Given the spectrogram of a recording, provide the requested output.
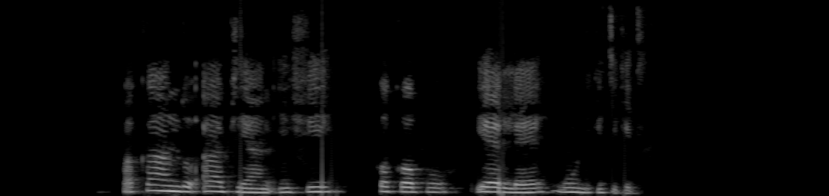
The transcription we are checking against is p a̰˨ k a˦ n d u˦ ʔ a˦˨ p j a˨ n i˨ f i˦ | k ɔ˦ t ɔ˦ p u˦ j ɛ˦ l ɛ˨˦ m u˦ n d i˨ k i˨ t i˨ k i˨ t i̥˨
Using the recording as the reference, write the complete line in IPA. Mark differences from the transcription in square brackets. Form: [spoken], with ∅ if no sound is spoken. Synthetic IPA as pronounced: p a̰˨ k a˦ n d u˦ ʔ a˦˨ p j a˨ n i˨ f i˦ | k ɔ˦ [k] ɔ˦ p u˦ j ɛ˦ l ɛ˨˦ m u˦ n d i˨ k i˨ t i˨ k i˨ t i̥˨

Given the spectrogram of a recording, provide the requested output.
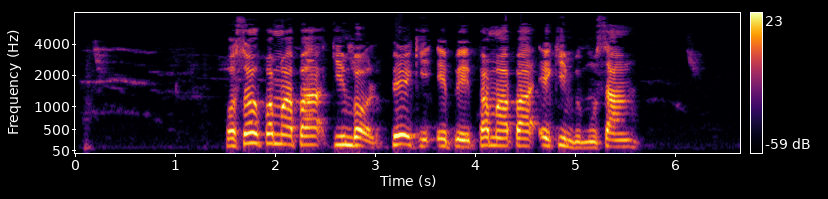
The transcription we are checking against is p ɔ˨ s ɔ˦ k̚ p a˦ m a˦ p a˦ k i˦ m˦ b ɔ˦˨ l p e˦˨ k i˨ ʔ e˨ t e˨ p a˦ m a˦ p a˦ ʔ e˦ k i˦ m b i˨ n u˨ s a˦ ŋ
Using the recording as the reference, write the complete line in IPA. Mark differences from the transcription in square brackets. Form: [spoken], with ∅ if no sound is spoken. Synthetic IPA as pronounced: p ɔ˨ s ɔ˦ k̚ p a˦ m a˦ p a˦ k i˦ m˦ b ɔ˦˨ l p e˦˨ k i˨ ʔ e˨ [p] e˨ p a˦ m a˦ p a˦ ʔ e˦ k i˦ m b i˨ [m] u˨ s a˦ ŋ

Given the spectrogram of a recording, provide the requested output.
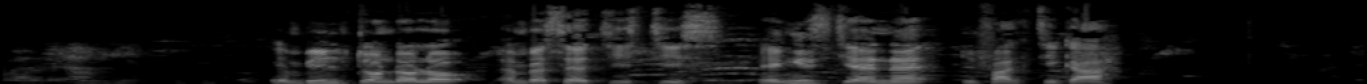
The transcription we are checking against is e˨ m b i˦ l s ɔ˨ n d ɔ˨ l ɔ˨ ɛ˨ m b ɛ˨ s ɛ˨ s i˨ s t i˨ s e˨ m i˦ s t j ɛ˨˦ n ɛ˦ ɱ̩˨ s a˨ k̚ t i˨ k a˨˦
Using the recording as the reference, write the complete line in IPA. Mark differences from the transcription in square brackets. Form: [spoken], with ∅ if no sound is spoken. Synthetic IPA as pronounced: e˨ m b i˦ l [t] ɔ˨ n d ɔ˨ l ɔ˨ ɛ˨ m b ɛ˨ s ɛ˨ [t] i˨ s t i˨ s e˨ [ŋ] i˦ s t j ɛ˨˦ n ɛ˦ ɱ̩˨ [f] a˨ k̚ t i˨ k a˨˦

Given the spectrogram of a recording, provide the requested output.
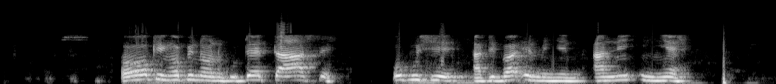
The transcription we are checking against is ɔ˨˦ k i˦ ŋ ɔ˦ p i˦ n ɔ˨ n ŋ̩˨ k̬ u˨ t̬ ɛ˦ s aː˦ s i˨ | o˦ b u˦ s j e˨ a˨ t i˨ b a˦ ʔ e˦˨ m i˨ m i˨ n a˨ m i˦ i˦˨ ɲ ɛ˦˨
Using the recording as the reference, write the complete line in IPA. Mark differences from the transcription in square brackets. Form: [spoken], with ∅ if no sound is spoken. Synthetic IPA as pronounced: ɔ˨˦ k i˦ ŋ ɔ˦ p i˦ n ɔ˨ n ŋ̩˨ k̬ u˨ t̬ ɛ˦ [t] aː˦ s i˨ | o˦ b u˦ s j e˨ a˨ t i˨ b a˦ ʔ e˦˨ m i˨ [ɲ] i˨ n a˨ [n] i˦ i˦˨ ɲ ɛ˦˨

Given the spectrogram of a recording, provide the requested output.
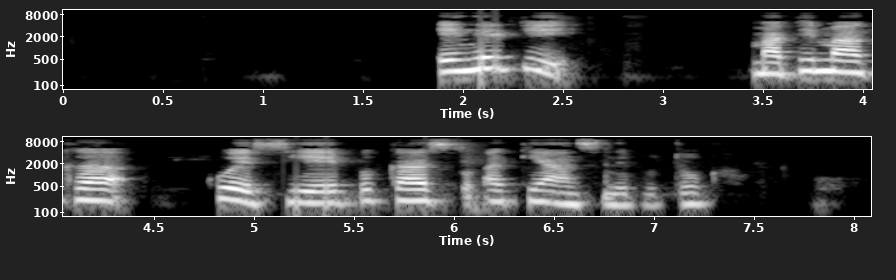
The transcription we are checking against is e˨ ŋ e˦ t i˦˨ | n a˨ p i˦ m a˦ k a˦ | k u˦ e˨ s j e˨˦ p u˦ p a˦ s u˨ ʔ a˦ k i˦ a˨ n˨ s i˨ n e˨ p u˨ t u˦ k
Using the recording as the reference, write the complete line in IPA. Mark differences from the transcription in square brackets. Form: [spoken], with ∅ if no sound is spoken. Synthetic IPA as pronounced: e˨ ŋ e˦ [p] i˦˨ | [m] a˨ p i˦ m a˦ k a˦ | k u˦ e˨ s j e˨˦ p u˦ [k] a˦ s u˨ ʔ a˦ k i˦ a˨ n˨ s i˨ n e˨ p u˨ t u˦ k

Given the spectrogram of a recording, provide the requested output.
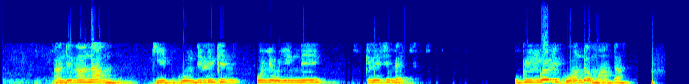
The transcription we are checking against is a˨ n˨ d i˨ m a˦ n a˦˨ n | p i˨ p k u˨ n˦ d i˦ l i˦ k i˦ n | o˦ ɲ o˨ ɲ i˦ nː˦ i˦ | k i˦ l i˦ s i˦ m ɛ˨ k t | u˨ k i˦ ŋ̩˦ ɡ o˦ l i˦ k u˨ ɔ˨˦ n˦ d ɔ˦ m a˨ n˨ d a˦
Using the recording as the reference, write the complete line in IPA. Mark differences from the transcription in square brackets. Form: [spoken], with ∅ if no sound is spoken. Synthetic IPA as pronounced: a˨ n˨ d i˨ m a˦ n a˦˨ [m] | [k] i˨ p k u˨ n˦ d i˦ l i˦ k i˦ n | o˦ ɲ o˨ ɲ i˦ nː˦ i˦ | k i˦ l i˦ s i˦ m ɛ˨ [∅] t | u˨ k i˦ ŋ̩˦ ɡ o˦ l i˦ k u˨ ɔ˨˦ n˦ d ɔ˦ m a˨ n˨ d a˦

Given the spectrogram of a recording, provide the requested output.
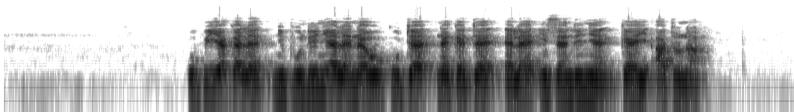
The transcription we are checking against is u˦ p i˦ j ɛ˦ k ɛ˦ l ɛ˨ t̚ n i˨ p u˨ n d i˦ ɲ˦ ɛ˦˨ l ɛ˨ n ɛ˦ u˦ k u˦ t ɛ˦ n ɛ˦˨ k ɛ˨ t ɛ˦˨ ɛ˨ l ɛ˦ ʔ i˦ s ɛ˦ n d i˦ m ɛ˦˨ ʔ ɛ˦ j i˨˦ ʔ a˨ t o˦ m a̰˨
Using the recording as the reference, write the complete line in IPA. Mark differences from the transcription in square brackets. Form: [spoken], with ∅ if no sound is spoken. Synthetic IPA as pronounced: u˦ p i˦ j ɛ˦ k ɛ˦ l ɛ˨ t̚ n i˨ p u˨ n d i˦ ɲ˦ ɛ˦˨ l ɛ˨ n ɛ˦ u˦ k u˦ t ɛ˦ n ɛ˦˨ k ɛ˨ t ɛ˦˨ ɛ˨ l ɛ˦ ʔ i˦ s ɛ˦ n d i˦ [ɲ] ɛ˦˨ [k] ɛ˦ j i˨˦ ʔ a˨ t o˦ [n] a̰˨

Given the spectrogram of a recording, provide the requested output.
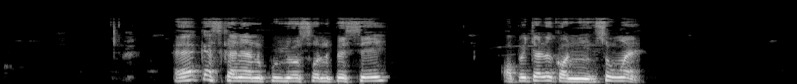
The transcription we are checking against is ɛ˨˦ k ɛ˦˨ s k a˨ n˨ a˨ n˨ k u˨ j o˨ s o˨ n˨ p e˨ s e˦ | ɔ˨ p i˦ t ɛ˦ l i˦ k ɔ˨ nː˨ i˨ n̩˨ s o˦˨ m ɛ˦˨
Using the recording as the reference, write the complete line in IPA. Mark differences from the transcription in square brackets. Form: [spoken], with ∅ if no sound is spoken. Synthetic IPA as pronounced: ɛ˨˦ k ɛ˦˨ s k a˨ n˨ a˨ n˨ k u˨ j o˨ s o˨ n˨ p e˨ s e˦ | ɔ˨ p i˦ t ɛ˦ l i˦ k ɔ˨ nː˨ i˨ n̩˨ s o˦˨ [ŋ] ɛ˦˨

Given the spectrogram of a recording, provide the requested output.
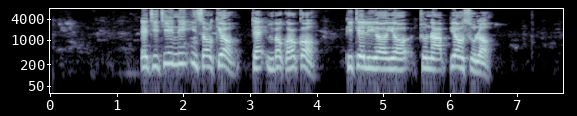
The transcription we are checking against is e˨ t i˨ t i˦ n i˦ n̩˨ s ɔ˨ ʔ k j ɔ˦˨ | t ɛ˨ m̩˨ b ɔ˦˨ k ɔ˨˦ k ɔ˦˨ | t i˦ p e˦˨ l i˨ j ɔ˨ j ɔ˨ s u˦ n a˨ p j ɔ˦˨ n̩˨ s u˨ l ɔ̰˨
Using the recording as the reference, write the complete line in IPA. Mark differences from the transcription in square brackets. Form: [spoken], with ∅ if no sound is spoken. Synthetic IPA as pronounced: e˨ t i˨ t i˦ n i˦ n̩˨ s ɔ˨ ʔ k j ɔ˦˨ | t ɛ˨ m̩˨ b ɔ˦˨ k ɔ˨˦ k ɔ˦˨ | [p] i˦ [t] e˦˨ l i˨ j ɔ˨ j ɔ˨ [t] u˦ n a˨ p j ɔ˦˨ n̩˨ s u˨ l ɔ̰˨

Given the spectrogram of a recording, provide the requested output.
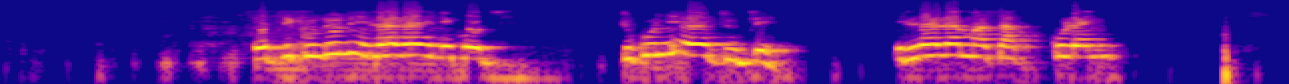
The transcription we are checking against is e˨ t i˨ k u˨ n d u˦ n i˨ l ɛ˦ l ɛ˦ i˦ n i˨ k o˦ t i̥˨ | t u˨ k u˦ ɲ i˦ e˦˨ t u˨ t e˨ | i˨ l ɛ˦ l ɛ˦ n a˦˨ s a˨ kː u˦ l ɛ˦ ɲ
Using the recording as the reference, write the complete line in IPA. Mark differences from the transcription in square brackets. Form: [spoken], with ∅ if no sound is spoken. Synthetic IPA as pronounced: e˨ t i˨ k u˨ n d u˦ n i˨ l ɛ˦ l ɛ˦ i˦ n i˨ k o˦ t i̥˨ | t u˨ k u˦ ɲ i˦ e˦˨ t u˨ t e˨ | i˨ l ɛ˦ l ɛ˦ [m] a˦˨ s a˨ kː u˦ l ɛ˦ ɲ

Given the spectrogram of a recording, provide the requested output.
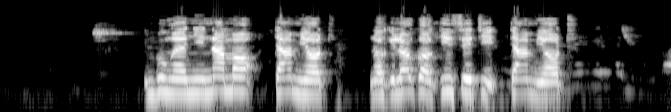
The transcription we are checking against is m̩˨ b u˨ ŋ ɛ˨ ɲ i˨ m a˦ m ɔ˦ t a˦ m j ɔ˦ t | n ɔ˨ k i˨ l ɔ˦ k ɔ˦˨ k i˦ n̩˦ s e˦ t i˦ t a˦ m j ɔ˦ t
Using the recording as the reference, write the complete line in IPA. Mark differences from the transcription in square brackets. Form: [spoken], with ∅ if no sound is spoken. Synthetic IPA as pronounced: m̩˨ b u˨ ŋ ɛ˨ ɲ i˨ [n] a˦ m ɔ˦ t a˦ m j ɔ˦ t | n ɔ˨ k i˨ l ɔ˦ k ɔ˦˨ k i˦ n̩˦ s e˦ t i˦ t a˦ m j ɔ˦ t

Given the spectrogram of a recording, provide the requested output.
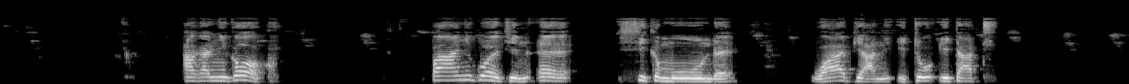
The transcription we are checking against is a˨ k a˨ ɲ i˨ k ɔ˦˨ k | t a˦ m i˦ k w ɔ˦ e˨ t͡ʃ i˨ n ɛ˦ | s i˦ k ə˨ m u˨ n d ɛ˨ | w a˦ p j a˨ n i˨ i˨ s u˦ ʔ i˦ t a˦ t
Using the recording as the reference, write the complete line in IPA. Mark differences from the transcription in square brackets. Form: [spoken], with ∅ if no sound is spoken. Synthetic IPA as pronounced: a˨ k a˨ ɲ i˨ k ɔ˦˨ k | [p] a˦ [ɲ] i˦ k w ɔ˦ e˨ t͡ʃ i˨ n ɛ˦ | s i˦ k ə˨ m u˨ n d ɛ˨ | w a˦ p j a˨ n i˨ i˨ [t] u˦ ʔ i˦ t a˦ t

